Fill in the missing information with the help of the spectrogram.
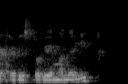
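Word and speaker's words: Menelik: Y se pronuncia Manelik, no se pronuncia Manelich, Manelik.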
